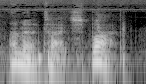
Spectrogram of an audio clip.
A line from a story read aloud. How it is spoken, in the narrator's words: Wild Bill said to himself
